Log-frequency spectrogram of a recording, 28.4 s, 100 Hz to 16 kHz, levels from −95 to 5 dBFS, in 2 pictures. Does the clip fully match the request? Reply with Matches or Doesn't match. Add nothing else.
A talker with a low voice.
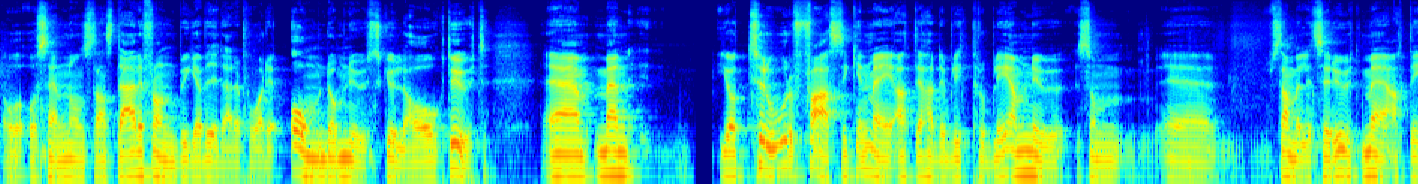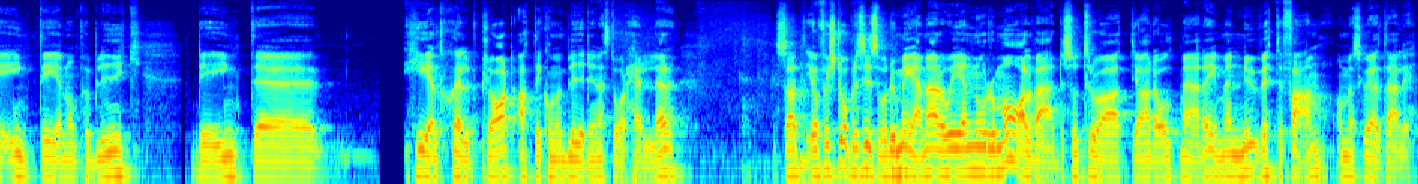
Matches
